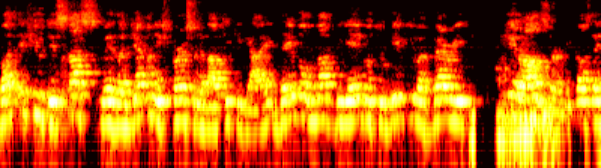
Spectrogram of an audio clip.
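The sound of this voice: A man with a Dutch accent speaks at a moderate pace in a fairly high pitch, his pitch rising and falling in an ordinary way. His tone is dark and mellow, and the room echo is audible.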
